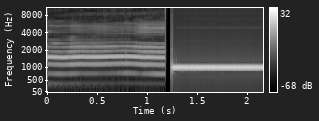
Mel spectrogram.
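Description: A man's voice held in one long crying wail, cut off about a second in by a loud, steady single-pitch test-tone beep of the kind played over television colour bars.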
